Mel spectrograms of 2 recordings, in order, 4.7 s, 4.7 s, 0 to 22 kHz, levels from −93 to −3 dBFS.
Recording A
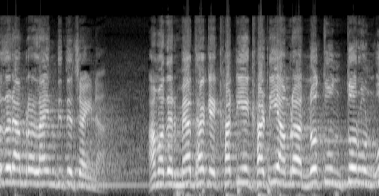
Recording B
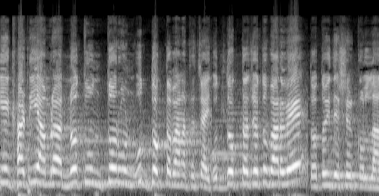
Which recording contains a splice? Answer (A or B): B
